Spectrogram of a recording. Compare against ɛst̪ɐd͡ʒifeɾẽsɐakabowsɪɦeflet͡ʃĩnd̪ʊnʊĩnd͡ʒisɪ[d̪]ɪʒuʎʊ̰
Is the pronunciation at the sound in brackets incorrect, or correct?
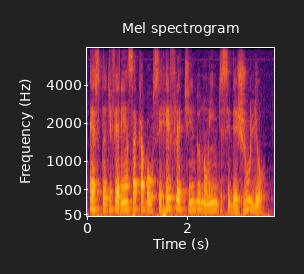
correct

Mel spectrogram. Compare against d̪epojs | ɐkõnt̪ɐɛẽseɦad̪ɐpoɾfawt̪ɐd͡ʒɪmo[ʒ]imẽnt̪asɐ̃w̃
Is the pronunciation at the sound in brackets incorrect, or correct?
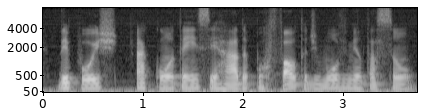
incorrect: v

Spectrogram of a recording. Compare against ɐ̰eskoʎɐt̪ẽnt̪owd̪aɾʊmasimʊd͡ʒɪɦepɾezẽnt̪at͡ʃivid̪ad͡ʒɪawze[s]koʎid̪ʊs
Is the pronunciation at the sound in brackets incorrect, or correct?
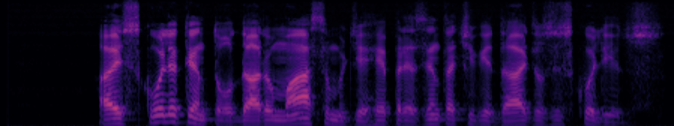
correct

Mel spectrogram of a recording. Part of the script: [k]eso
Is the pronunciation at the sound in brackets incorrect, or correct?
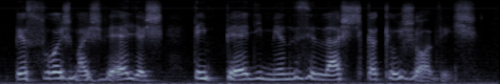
incorrect: p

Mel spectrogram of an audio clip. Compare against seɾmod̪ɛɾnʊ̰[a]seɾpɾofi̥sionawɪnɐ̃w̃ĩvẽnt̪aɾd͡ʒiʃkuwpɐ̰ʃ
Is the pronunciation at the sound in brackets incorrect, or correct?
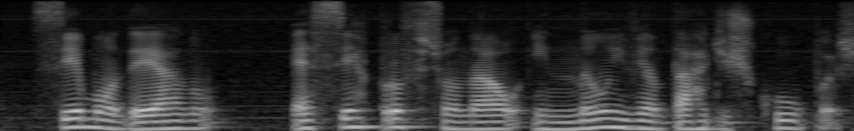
incorrect: ɛ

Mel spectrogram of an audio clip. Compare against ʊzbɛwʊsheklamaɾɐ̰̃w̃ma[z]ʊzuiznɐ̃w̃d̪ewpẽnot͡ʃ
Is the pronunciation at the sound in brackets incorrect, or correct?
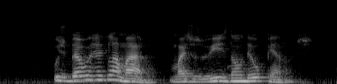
correct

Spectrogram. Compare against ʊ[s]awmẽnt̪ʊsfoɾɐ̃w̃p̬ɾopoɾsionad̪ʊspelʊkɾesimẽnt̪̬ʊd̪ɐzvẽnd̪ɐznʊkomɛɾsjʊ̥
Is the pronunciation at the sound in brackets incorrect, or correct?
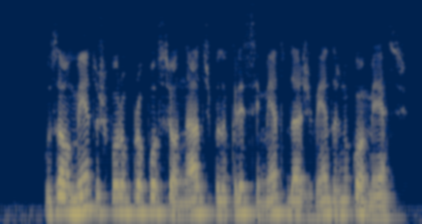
incorrect: z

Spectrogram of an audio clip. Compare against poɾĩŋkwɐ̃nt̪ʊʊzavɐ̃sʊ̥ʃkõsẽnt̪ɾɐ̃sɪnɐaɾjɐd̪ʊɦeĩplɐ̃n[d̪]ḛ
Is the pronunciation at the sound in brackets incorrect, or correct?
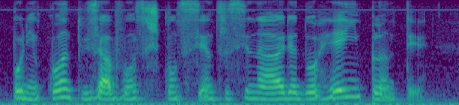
incorrect: t̪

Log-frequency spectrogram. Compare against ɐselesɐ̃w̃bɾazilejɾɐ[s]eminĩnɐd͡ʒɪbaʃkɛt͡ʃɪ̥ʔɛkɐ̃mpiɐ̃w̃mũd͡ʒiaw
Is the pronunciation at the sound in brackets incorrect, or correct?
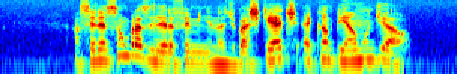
incorrect: f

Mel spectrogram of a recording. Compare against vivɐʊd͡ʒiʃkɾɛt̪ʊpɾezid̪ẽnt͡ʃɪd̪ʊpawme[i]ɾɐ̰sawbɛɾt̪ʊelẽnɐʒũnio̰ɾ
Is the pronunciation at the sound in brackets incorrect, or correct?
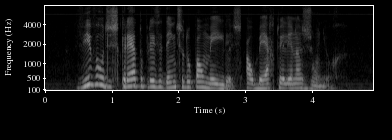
incorrect: j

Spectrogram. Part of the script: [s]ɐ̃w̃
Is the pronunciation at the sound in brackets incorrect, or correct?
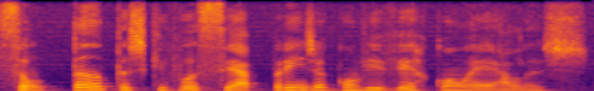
correct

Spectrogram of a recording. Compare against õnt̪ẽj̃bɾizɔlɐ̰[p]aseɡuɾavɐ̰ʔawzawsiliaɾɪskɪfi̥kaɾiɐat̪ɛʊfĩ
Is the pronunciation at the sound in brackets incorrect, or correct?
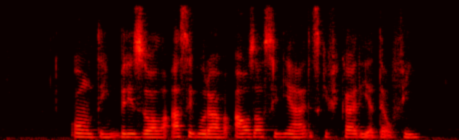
incorrect: ʔ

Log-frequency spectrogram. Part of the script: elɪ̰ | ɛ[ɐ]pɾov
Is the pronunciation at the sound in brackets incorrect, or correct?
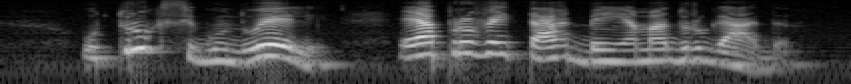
incorrect: a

